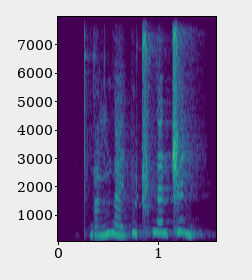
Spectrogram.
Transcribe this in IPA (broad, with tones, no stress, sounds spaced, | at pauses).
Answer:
pʰ w ɑ˧˥ ŋ n̪ w a˧˥ ɪ̯ p u˧˥ ʈ͡ʂʰ w a˥˧ n ʈ͡ʂ ə˥˩ n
